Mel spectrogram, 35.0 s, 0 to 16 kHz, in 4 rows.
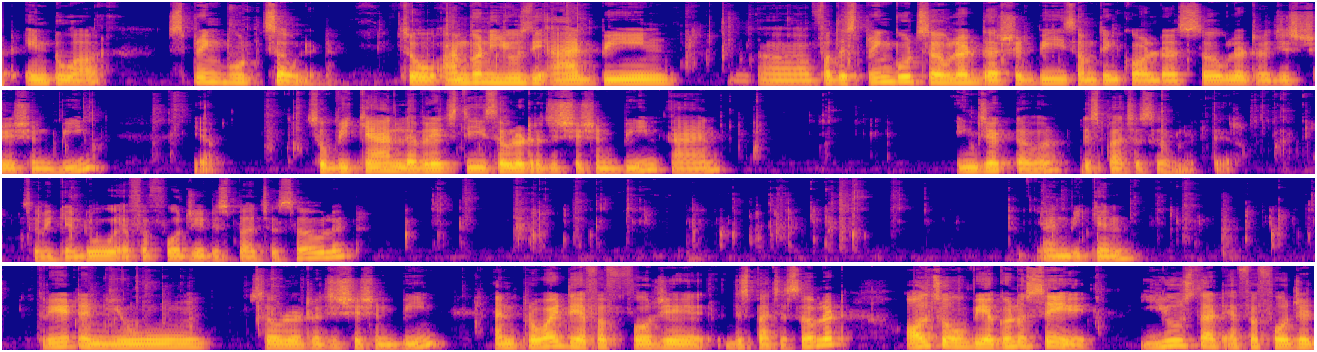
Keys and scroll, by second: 4.2 Return, 10.4 Return, 14.7 Return, 21.0 Return, 24.9 Return.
